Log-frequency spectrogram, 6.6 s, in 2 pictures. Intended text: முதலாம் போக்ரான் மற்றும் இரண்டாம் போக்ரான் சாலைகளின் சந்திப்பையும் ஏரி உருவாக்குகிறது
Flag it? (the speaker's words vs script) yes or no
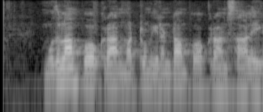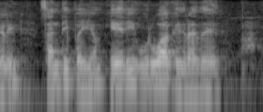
no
